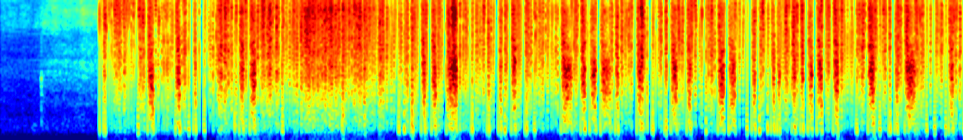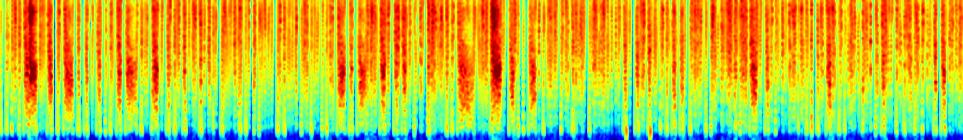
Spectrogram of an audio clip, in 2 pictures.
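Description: A string of Chinese firecrackers going off: a dense, rapid, unbroken crackle of sharp bangs that starts suddenly about a second in. It is so loud that the phone's microphone overloads.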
